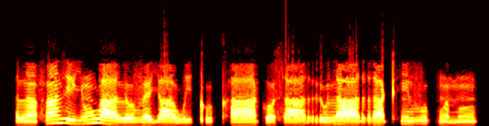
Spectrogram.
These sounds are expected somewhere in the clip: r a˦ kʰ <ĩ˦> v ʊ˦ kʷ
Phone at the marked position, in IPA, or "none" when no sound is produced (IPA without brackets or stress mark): ĩ˦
